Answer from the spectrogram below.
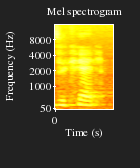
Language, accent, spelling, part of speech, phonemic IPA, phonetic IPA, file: Armenian, Eastern Armenian, ձգել, verb, /d͡zəˈkʰel/, [d͡zəkʰél], Hy-ձգել.ogg
- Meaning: 1. to pull; to draw; to drag 2. to stretch, extend 3. to lengthen, pull out 4. to tighten 5. to delay, protract 6. to throw, to toss 7. to drop, to let go 8. to restrain someone 9. to leave, abandon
